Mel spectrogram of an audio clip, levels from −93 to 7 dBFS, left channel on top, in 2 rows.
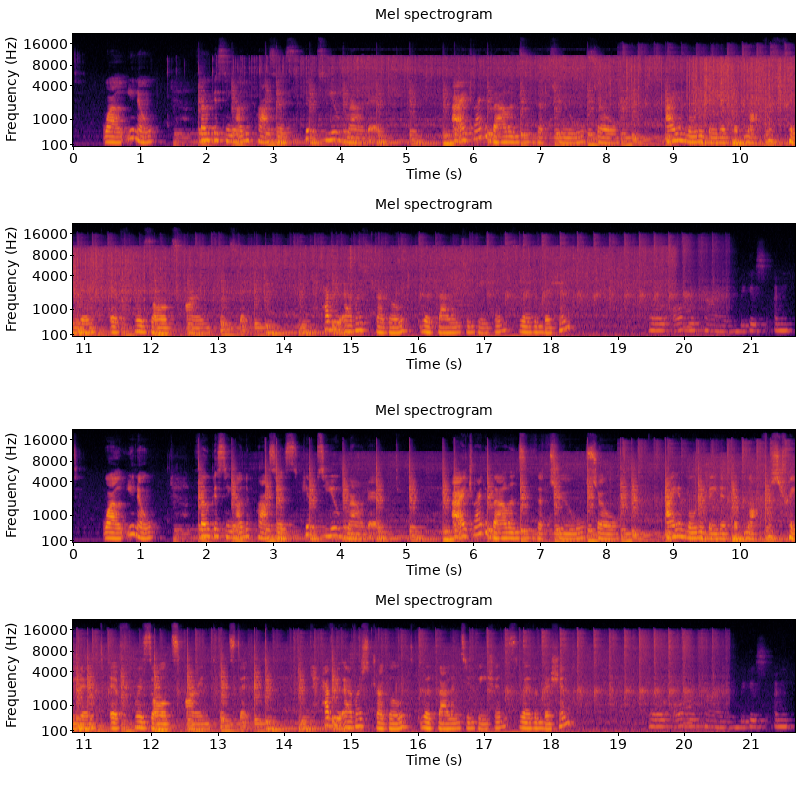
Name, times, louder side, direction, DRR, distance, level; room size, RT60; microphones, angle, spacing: voice 1, 0.5-1.2 1.5-1.6 1.9-4.7 5.7-8.2 8.9-13.5 14.4-18.3, right 2 dB, 60° right, 11 dB, 1.5 m, -25 dB
sound 1, 1.0-1.1 1.4-1.6 2.1-19.9, left 8 dB, 55° left, 2.4 m, -37 dB
sound 2, 1.5-15.2, right 3 dB, 45° right, 0.7 m, -29 dB
sound 3, 8.2-20.7, right 3 dB, 15° right, 1.1 m, -38 dB
voice 2, 19.4-21.5, left 1 dB, 5° left, 4 dB, 3.3 m, -37 dB
22.0 x 11.5 x 3.2 m, 0.32 s
head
